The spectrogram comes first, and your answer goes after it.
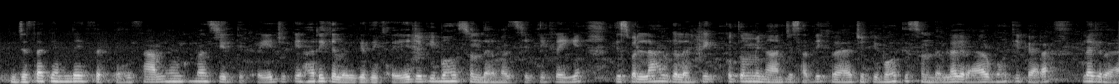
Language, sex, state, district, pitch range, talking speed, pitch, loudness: Hindi, male, West Bengal, Purulia, 110-135 Hz, 275 wpm, 120 Hz, -20 LUFS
